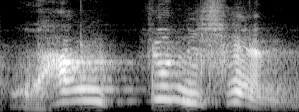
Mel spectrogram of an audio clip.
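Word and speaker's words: 黄遵宪: 이게 당시에 일본의 주지에 있는 청나라 외교관인 황준셴, 우리나라 발음으로는 황준헌이라고 하는데 황준셴이 지은 거예요.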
